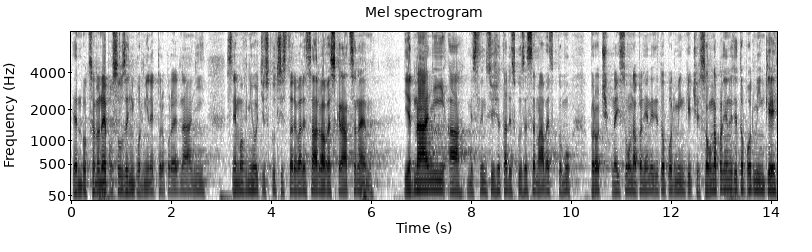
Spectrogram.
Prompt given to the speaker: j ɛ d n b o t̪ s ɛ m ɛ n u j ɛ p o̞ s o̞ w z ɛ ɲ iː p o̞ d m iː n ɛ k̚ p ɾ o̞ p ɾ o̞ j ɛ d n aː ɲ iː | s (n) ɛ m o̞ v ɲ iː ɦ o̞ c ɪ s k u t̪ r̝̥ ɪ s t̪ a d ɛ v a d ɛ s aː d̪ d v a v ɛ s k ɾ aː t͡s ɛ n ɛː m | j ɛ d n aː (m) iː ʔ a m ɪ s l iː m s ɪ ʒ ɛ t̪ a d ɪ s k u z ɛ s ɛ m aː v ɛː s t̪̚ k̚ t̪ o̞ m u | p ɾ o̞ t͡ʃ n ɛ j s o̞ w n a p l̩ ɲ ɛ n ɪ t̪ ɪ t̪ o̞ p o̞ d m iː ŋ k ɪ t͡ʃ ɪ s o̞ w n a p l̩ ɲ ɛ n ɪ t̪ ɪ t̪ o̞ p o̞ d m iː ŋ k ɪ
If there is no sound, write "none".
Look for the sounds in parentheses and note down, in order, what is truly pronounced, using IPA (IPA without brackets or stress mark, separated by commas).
ɲ, ɲ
